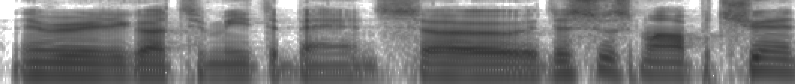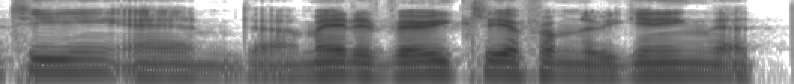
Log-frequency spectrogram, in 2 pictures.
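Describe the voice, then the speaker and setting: Gravelly South African man, rambling. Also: fairly low pitch, steady tone, fast talker, dry recording, studio quality. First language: Afrikaans. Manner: rambling, with many fillers and restarts. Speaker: musician. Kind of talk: casual livestream storytelling.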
